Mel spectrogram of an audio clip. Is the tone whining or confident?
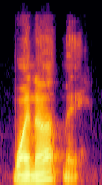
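confident. It is said confidently, with a smile.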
